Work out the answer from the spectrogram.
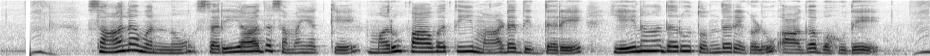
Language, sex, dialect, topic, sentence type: Kannada, female, Mysore Kannada, banking, question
